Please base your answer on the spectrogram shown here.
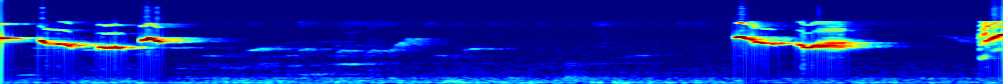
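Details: Oriental magpie-robin, black-breasted type, singing full song to stimulate other magpie-robins: a short run of sliding whistles, about three quiet seconds with faint soft notes, then another loud downward-swooping phrase.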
